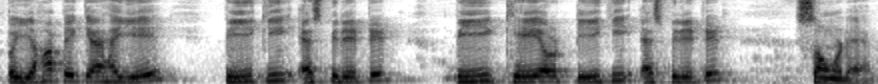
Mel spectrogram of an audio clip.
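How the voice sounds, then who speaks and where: A man teaching a linguistics lesson, drawing out English terms and example words slowly and deliberately. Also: sits high. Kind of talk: lecture.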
